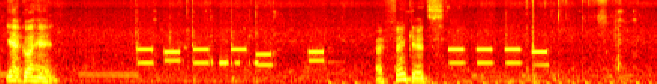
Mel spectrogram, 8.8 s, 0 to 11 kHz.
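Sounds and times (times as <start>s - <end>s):
speech: 0.1s - 0.8s, 5.0s - 6.0s
telephone dial tone: 1.5s - 4.4s, 6.0s - 7.3s.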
